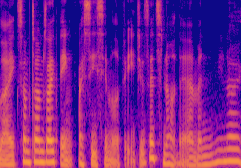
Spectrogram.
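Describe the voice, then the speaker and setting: Someone speaks with an Australian accent at a very fast pace. The sound is dry and close, with no echo. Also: woman. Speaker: podcast host. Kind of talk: casual monologue. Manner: animated.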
